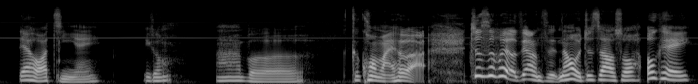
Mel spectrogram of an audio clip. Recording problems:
high-pitched whine; faint; throughout; 3.5 kHz, 30 dB below the speech

